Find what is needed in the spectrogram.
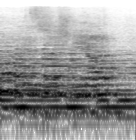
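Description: A congregation singing a hymn together, many voices holding long, drawn-out notes.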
